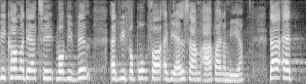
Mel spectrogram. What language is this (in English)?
Danish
